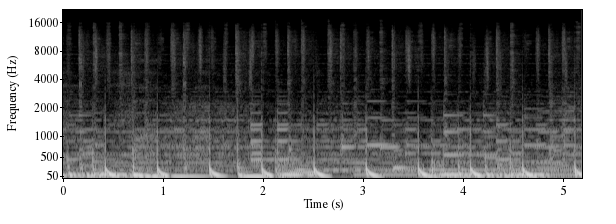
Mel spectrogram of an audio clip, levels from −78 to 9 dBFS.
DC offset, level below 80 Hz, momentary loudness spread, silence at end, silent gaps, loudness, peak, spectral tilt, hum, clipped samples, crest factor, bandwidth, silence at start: under 0.1%; -16 dBFS; 5 LU; 0 s; none; -16 LUFS; -2 dBFS; -8 dB/octave; none; under 0.1%; 12 dB; 14 kHz; 0 s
